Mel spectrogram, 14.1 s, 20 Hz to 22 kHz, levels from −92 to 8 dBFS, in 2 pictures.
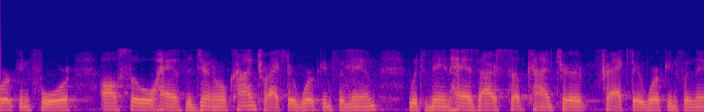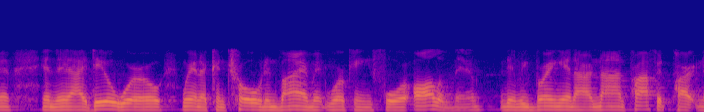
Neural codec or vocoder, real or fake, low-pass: none; real; 3.6 kHz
